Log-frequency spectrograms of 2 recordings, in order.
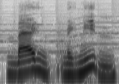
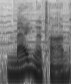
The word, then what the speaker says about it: Magneton: Magneeton. Magneton. Actually, why did I say magneeton? That's absolutely not how you pronounce that.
